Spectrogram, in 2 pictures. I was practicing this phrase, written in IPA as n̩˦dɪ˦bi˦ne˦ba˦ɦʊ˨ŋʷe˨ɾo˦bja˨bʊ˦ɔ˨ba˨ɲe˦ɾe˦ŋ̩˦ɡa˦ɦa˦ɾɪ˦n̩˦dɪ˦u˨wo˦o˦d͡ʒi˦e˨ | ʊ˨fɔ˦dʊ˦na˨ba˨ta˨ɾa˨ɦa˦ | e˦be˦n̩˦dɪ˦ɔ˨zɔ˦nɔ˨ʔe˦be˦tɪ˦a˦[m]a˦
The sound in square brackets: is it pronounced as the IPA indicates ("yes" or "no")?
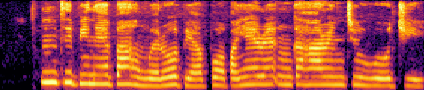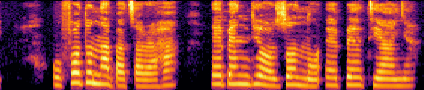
no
